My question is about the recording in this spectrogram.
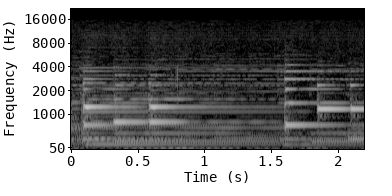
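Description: Piano playing a slow, gentle phrase of single notes over held chords, about five notes each struck and left to ring out, in a soft, sad ballad recording.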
